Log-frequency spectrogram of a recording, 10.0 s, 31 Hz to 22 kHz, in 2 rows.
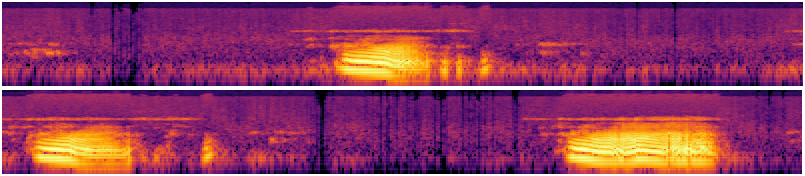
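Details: Three rattling, low snores about three seconds apart, roughly 20 a minute, in a quiet room: ordinary sleep snoring.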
